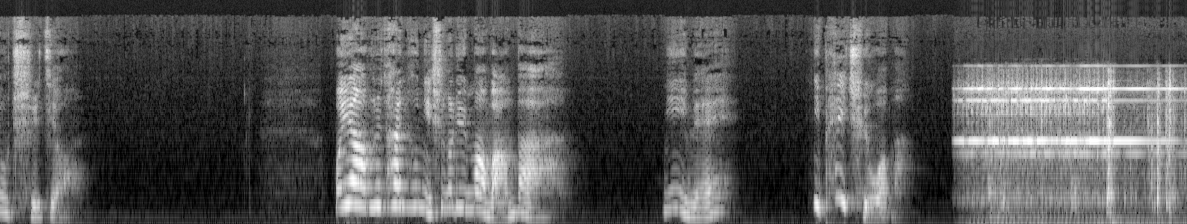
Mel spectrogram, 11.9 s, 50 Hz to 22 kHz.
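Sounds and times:
speech: 0.0s - 0.8s, 3.4s - 5.6s, 6.6s - 7.3s, 8.1s - 9.1s
telephone ringing with bright electronic tone: 9.6s - 11.8s.

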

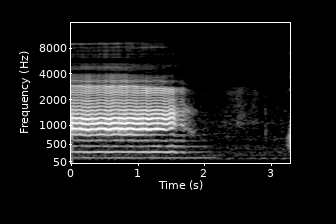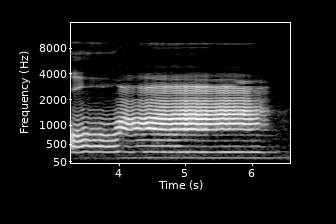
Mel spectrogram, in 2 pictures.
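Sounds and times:
person humming om chant on the exhale during chakra meditation: 0.0s - 2.2s, 3.2s - 6.5s
breath: 2.2s - 3.1s.

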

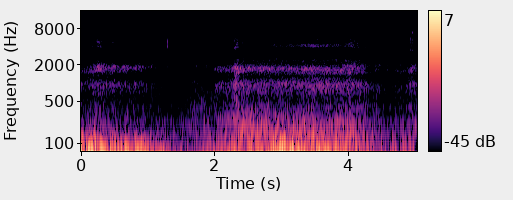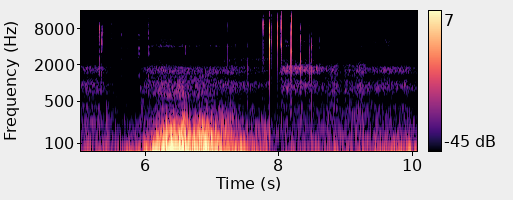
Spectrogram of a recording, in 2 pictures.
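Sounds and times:
slow breathing: 0.0s - 10.0s
scattered clicks: 7.2s - 8.7s.

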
